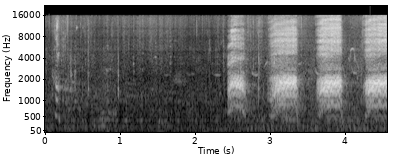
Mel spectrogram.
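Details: After a quiet start a crow breaks into four loud harsh caws in quick regular succession, each about half a second long.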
